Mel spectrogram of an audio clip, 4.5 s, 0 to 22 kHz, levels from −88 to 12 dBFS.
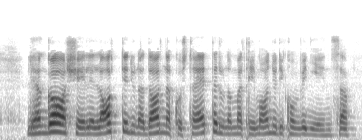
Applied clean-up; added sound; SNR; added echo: none; none; none; none.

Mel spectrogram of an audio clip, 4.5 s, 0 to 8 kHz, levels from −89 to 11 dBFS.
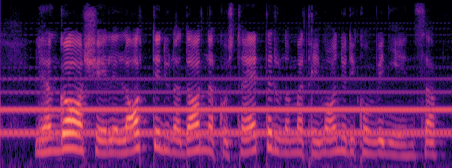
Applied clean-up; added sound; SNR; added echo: none; Wind instrument, woodwind instrument; 6 dB; none.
